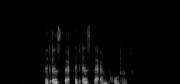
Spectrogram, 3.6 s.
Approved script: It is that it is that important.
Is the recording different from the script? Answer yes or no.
no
